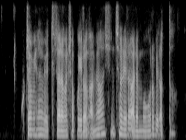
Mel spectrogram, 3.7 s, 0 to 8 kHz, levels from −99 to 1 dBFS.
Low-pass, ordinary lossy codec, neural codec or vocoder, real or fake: 7.2 kHz; Opus, 32 kbps; vocoder, 22.05 kHz, 80 mel bands, WaveNeXt; fake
